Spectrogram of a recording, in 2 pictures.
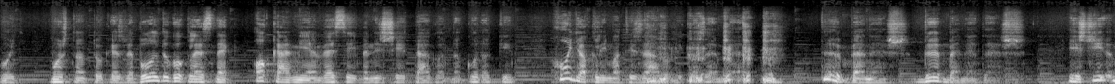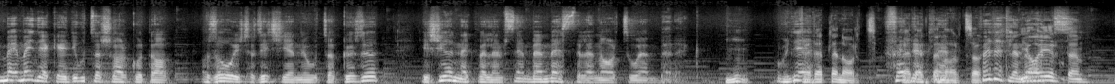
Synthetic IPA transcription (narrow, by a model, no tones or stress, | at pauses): ho̞ɟ | mo̞ʃt̪ɒnt̪oːlkɛzd̪vɛbo̞ld̪o̞ɡo̞klɛsnɛk | ɒkaːrmijɛɱvɛseːjbɛniʃeːt̪aːɡɒd̪nɒko̞d̪ɒkeːnt̪ | ho̞ɟɒklimɒt̪izaːlo̰ːd̪ikɒzɛ̰mbɛ̰r | d̪̥øbːɛnɛʃd̪øbːɛnɛt̪ɛʃ | eːʃmɛmɛɟɛkɛɟːut̪sɒʃɒrko̞t̪ɒː | zoːeːʃɒzit͡ʃiɛnøːut̪sɒkøzøt̪ː | eːʃjønːɛkʋɛlɛmsɛmbɛmmɛst̪ɛlɛnɒrt̪soːɛmbɛɾɛk | uɟɛɛd̪ɛt̪lɛnɔrt̪sfɛd̪ɛt̪lɛɔrt̪sfɛd̪ɛt̪lɛnɒeːrsɛm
